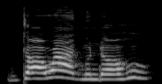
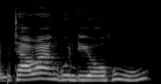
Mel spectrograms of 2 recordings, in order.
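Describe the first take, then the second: First: The word ndio is shortened to ndo. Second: The word ndio is said in full. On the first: This is how local people actually speak. "people shorten their words" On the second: This is the textbook form taught in school. "notice ndio is the correct way"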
